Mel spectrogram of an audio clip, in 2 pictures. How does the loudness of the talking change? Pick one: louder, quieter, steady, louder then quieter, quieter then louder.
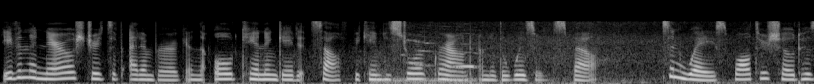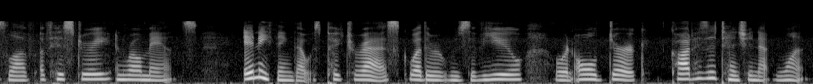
steady.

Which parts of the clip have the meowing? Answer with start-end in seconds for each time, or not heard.
3.7-4.8.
